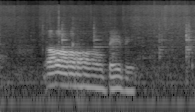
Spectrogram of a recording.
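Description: Ginger frying in a pan as the first ingredient for a squash tomato soup, browning with a steady low sizzle while a voice briefly exclaims over it.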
